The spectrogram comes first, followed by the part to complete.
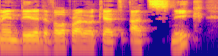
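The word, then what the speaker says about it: Snyk: a developer advocate at sneak er not a lot of people know how to pronounce that well so no worries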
